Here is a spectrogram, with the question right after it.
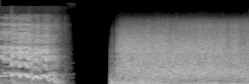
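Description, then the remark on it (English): A voice imitates a horse's whinny, a loud, quavering neigh lasting about a second. After a brief silence, a steady rushing roar starts abruptly and continues to the end. “Giovanni flies the Pegasoo up in the air and gives out a nice horse sound.”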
